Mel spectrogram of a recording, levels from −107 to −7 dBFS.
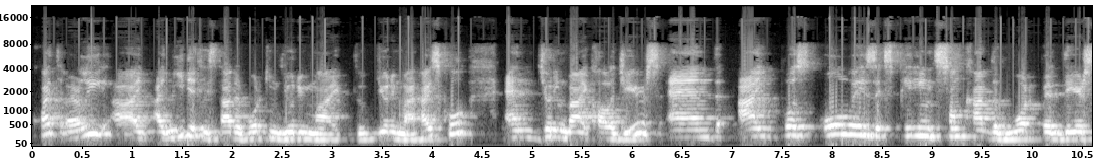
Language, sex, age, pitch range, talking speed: English, male, 30-49, 145-220 Hz, 160 wpm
